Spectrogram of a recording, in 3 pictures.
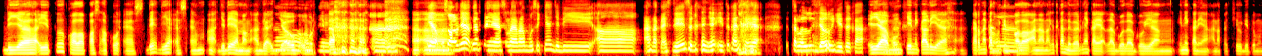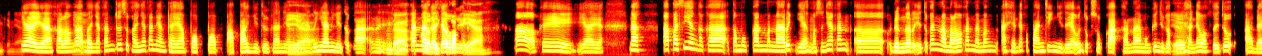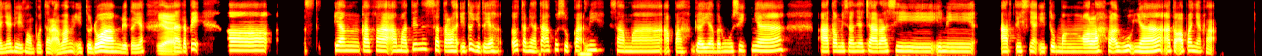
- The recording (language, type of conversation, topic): Indonesian, podcast, Ada lagu yang selalu bikin kamu nostalgia? Kenapa ya?
- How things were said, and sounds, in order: laugh; laughing while speaking: "sukanya"; other background noise; tapping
